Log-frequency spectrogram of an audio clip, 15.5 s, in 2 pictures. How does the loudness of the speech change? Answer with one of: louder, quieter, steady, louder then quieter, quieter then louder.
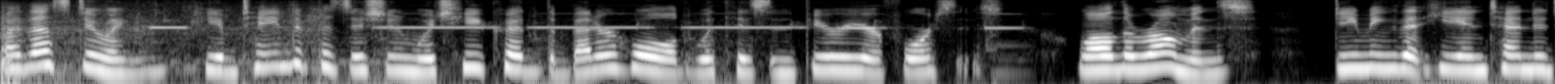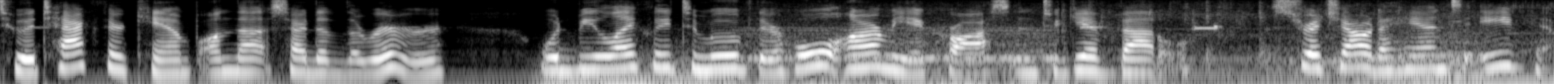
steady.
